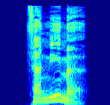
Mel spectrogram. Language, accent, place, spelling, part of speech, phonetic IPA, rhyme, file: German, Germany, Berlin, vernehme, verb, [fɛɐ̯ˈneːmə], -eːmə, De-vernehme.ogg
- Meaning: inflection of vernehmen: 1. first-person singular present 2. first/third-person singular subjunctive I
